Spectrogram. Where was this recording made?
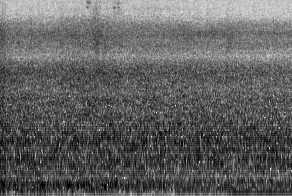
on a street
